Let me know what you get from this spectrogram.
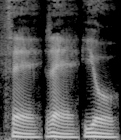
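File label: "thereyo", concatenated syllables; Affixing experiment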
